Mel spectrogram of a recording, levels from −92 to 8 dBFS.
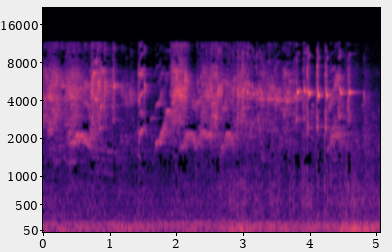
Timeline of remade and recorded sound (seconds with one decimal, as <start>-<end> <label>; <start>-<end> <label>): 0.0-5.1 recorded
